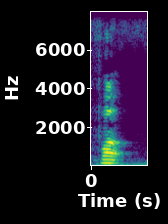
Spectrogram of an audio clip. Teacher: फ, जब हम फ एंड व को प्रोनाउंस करते हैं तो bottom lip touching the upper teeth, ये आपने गौर किया होगा। फ, तो नीचे वाला जो होंठ है ना हमारा, वो अपर टीथ को टच कर रहा होता है। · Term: लैबियोडेंटल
